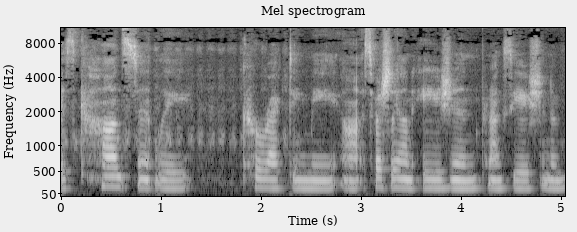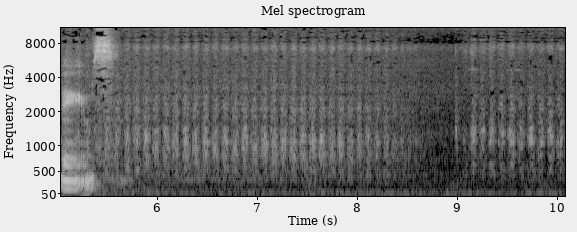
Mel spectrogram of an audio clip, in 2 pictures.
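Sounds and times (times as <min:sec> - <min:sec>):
fountain pen scratching on paper: 0:00.0 - 0:02.8, 0:05.6 - 0:10.0.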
